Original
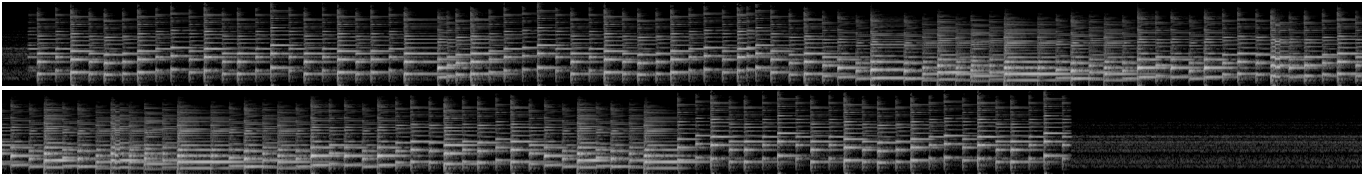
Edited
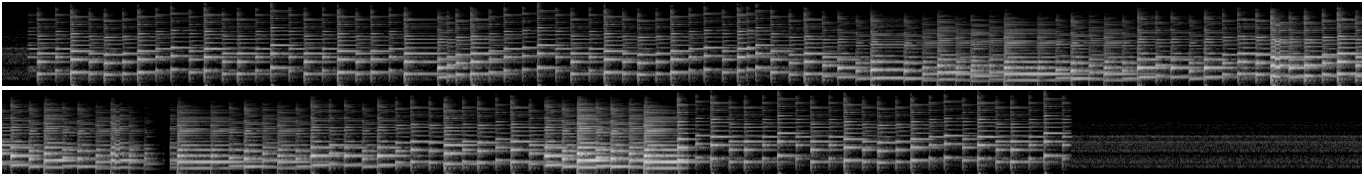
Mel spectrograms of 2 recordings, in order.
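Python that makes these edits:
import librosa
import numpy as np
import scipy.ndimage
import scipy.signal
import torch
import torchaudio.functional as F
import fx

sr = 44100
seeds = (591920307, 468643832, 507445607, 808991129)

y = fx.studio_fade_out(x, sr, start_s=14.7, length_s=0.58)
y = fx.edit(y, sr, fx.clip_gain(start_s=12.41, length_s=1.56, db=4.5),
    fx.clip_gain(start_s=19.04, length_s=1.42, db=8.0), tone=tone)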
